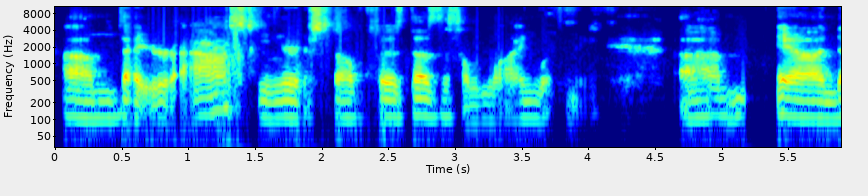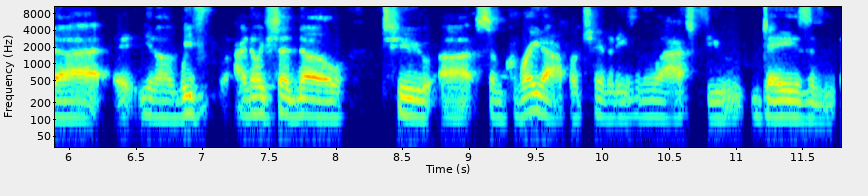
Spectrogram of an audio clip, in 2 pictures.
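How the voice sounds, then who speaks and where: A man's voice: on the low side, vocal fry, breathy edge. A man co-hosting a casual conversation who is getting over a lung infection, so his voice is scratchy and tired, and he rambles with many restarts and fillers. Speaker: podcast co-host.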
